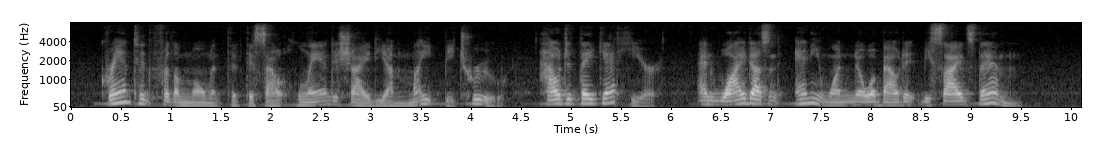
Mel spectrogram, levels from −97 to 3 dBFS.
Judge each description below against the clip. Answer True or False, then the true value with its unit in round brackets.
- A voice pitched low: True (130 Hz)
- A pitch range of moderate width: False (6.8 semitones)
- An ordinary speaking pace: True (150 wpm)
